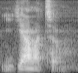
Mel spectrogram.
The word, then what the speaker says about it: Yamato: my dog so come here so it's pronounced by them Yamato you know that's what I prefer yato to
